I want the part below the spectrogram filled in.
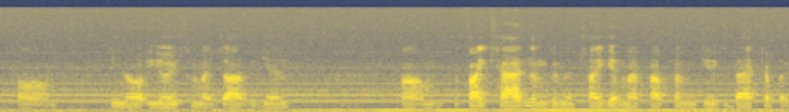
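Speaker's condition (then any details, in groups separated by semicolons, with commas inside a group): Cerebral palsy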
